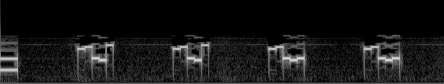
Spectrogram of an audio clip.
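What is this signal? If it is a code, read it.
Five-tone selective call (ZVEI), heard as quick runs of five tones, tones of about 70 ms. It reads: 89320 89320 89323 89323
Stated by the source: ZVEI five-tone call 89067 received on SDR, from the Feuerwehr Orlamünde (fire brigade) audio server.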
